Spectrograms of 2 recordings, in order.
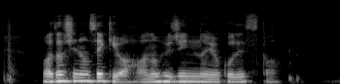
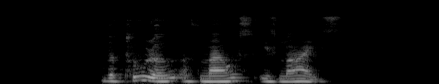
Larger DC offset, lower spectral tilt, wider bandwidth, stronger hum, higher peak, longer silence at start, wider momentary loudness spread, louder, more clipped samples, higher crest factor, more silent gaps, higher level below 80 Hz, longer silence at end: neither; about the same, -6.5 dB/octave vs -7.5 dB/octave; about the same, 11 kHz vs 11 kHz; neither; first, -2 dBFS vs -18 dBFS; second, 0.05 s vs 1 s; second, 11 LU vs 17 LU; first, -21 LUFS vs -34 LUFS; neither; about the same, 18 dB vs 18 dB; neither; first, -58 dBFS vs -74 dBFS; second, 0.65 s vs 1 s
